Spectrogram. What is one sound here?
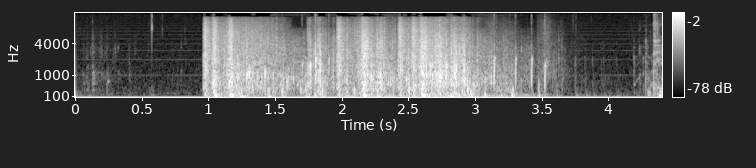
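Crops rustle and crunch as they are cut down in quick succession.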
